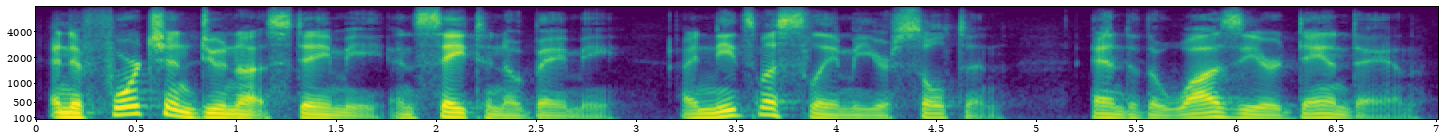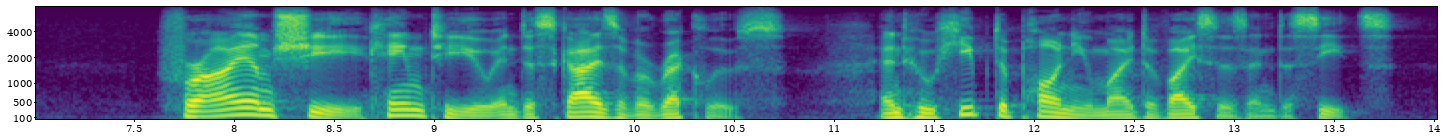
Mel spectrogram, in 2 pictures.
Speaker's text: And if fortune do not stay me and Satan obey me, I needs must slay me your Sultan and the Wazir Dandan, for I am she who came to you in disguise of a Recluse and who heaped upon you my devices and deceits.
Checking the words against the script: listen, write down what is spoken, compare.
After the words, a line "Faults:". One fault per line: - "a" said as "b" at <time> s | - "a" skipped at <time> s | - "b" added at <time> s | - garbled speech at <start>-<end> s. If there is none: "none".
And if fortune do not stay me and Satan obey me, I needs must slay me your Sultan and the Wazir Dandan, for I am she came to you in disguise of a Recluse and who heaped upon you my devices and deceits.
Faults:
- "who" skipped at 8.6 s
